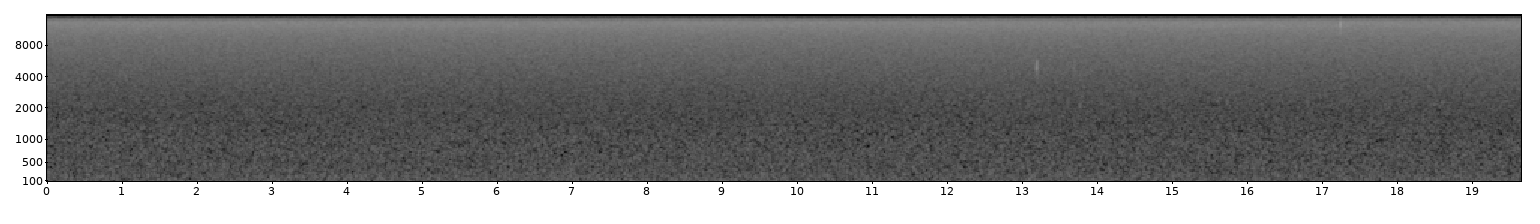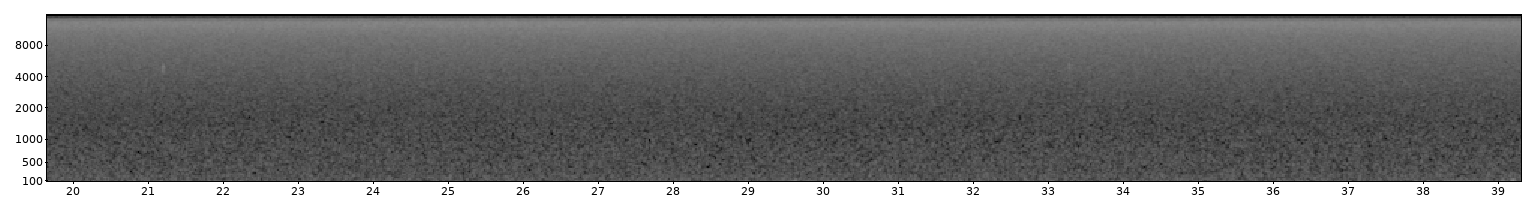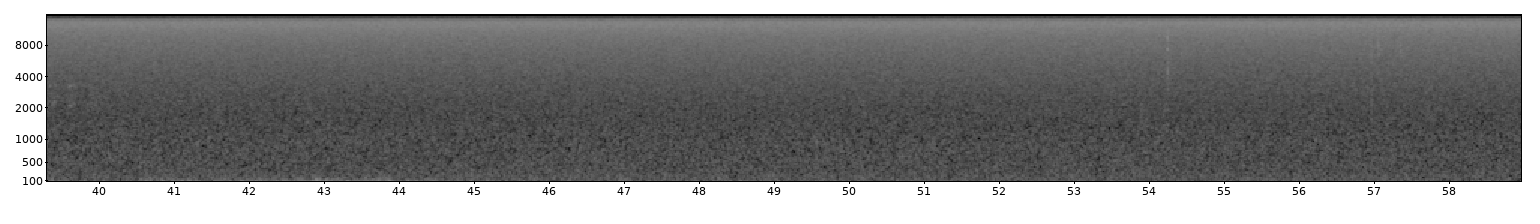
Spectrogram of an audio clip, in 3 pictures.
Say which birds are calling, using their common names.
unidentified bird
